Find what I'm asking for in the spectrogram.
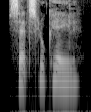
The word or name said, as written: SALGSLOKALETS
